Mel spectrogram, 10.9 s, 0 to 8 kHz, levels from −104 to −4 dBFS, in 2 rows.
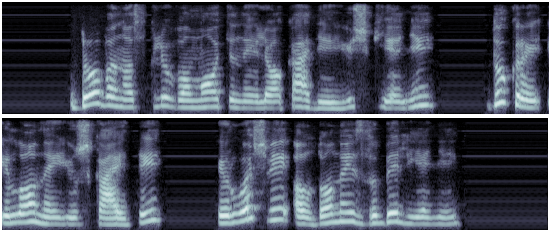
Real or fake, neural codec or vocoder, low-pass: fake; vocoder, 22.05 kHz, 80 mel bands, HiFi-GAN; 7.2 kHz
